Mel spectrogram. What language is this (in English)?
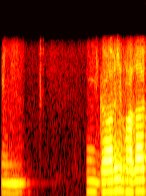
Maithili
